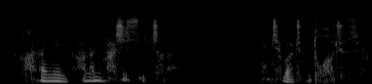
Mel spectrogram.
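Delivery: hushed, broken whisper of a repentant prayer; whispered tearful prayer. Retold or imitated. Preacher reliving his boyhood prayer, in a trembling whisper. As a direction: barely breathe the words, pleading. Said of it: "제 입술에서 뭐라고 고백했냐".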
